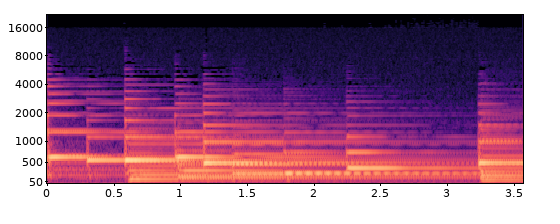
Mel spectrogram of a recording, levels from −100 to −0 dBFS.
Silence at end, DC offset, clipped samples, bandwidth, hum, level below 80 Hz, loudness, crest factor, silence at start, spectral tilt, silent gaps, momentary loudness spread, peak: 0 s; 0.2%; under 0.1%; 6.2 kHz; none; -52 dBFS; -18 LUFS; 14 dB; 0 s; -9.5 dB/octave; none; 9 LU; -4 dBFS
